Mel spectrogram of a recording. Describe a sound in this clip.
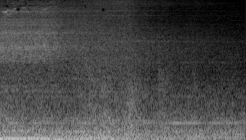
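A triumphant game fanfare rings out and fades away.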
